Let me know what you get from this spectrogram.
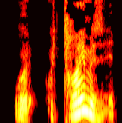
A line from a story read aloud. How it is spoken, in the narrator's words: I croaked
